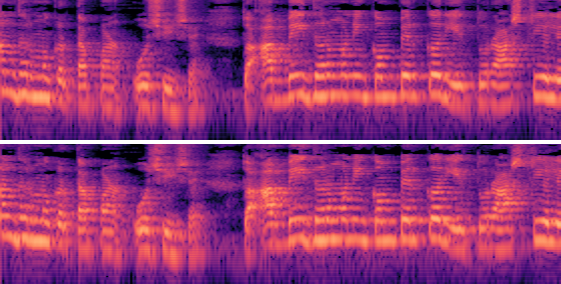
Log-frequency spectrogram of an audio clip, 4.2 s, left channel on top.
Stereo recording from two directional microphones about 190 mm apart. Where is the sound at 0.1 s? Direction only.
45° left (ahead or behind).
